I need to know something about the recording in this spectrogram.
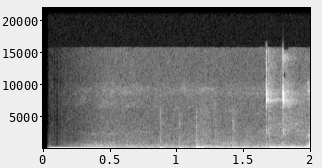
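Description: Faint computer keyboard typing: a few light, scattered key clicks.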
